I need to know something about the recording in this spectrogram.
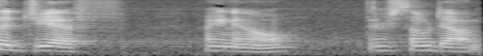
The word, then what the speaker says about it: GIF: because it's a gif or Jif it's a jiff I know they're so dumb because choosy dubs choose jiff that's how it's pronounced anyway yeah when you actually load it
